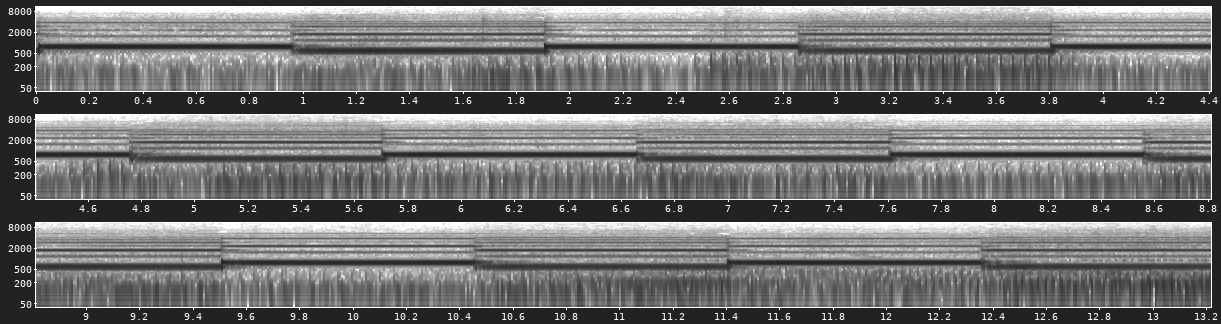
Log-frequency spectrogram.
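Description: Railway level-crossing warning alarm sounding a steady two-tone high-low signal, each tone held about a second, warning that the barrier is down and a train is due.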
